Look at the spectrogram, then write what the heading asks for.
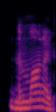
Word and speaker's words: mnemonic: that way i'm sorry mnemonic sounds right mnemonic the uh the m is silent this is looking a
